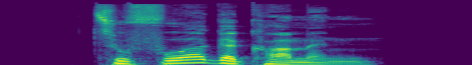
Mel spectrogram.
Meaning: past participle of zuvorkommen
- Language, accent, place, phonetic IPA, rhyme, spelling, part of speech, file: German, Germany, Berlin, [t͡suˈfoːɐ̯ɡəˌkɔmən], -oːɐ̯ɡəkɔmən, zuvorgekommen, verb, De-zuvorgekommen.ogg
